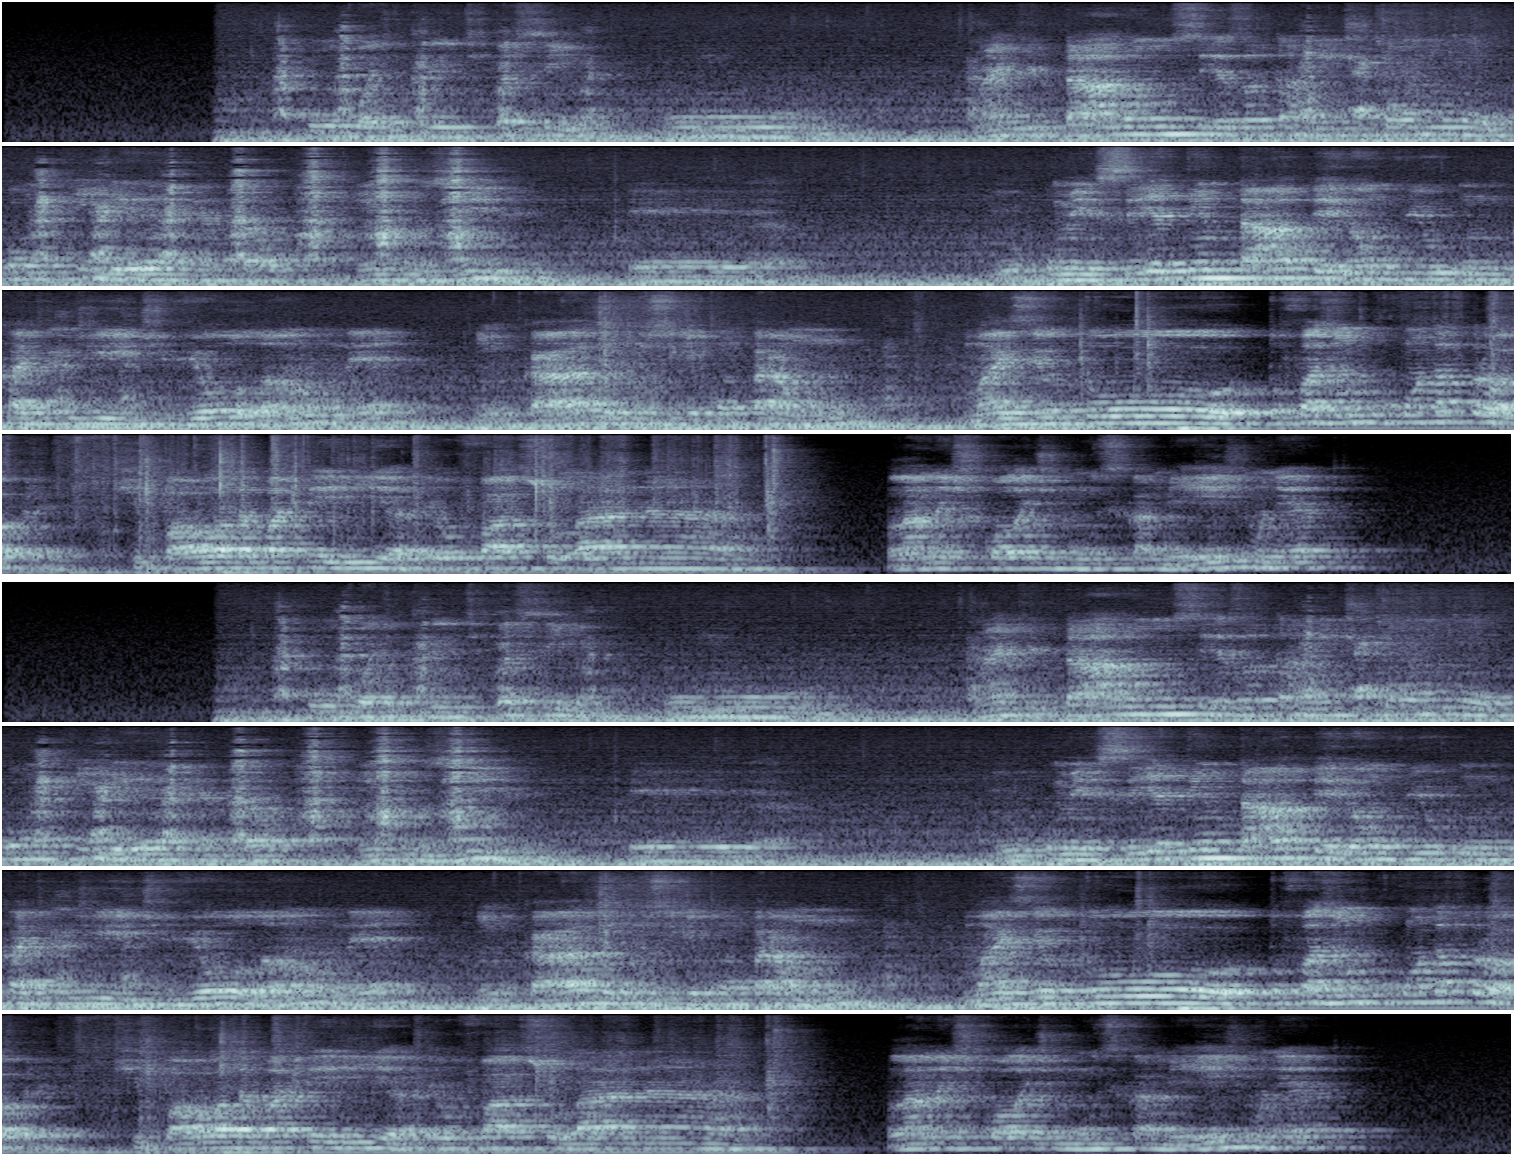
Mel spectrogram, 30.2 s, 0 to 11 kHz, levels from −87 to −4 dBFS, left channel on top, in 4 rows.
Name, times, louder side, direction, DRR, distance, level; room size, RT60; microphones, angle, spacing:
sound 1, 1.1-20.6, equal, 20° left, 2.5 m, -28 dB
voice 1, 1.5-4.3 4.8-10.3 10.7-11.6 12.5-17.2 17.5-19.6 19.9-26.5 27.1-29.3, left 1 dB, 45° left, -5 dB, 4.6 m, -23 dB
sound 2, 19.6-26.6, left 1 dB, 85° left, 1.9 m, -33 dB
24.5 x 8.8 x 4.8 m, 0.79 s
head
